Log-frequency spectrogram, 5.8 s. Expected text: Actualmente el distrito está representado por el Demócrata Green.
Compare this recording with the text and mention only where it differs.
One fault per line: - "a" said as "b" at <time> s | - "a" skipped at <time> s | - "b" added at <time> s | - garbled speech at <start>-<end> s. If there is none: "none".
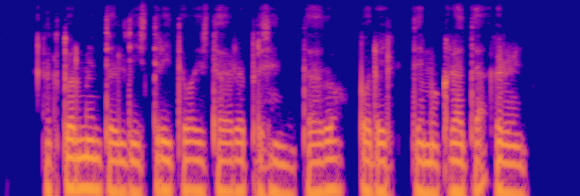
none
